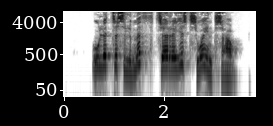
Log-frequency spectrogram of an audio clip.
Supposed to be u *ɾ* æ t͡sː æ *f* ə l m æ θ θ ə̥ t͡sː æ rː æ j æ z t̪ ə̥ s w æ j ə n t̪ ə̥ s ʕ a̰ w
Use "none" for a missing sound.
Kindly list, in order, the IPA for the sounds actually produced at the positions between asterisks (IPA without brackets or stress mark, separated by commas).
l, s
